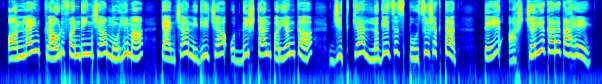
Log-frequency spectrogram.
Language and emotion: Marathi, surprised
